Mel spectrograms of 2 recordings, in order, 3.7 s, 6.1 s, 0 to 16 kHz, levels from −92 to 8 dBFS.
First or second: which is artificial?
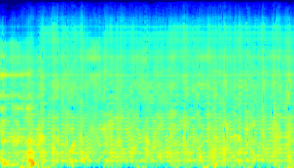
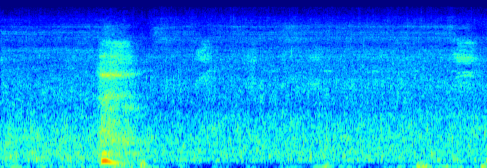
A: first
